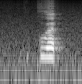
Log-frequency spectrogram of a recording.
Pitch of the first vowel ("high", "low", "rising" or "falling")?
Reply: high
